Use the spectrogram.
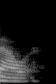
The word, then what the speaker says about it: hour: sounds like a vowel because the H is silent we have to say an hour okay you got it you're with me an hour so and we used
